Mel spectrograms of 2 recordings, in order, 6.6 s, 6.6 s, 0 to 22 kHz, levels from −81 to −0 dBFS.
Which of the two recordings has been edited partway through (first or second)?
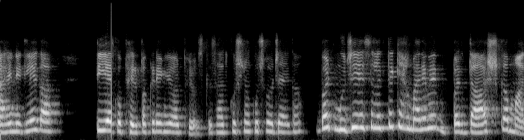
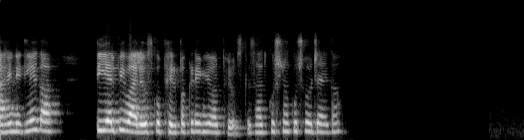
first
